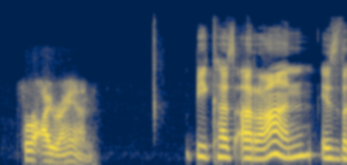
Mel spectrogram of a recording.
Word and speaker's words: Iran: Iran, is that me doing it with a Spanish accent, or am I just rolling my R's? Why would you roll your R for Iran? Because Iran is the correct pronunciation.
